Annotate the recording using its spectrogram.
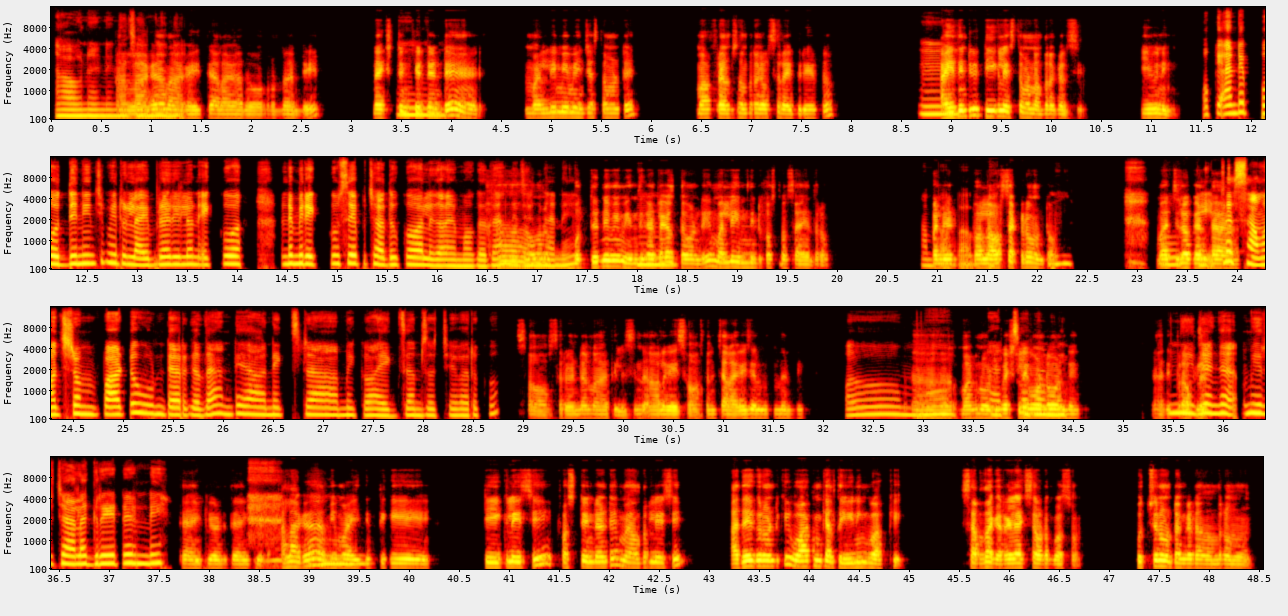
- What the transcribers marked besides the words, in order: in English: "లైబ్రేరిలో"; in English: "ఈవినింగ్"; in English: "లైబ్రరీ‌లోనే"; other noise; in English: "ట్వెల్వ్ అవర్స్"; in English: "హ్యాట్స్ ఆఫ్"; in English: "ప్రాబ్లమ్"; in English: "థాంక్యూ"; in English: "థాంక్యూ"; giggle; in English: "గ్రౌండ్‌కి"; in English: "ఈవెనింగ్ వాక్‌కి"
- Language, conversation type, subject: Telugu, podcast, రోజువారీ పనిలో మీకు అత్యంత ఆనందం కలిగేది ఏమిటి?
